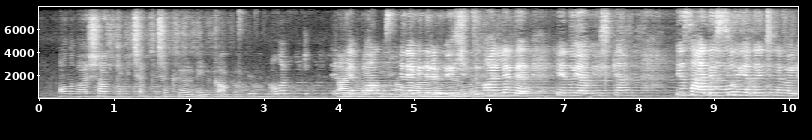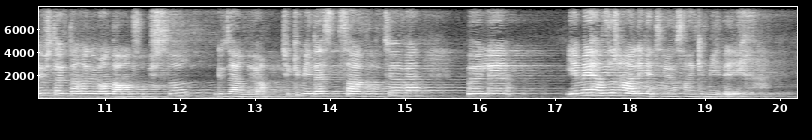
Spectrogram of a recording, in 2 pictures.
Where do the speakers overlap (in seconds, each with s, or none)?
4.0 s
